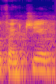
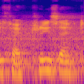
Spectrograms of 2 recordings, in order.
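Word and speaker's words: Factories Act: कभी कभी हम प्रोनाउंसिएशन में इसको फैक्ट्री एक्ट बोलते हैं, जबकि ये फैक्ट्रीज़ एक्ट है।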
